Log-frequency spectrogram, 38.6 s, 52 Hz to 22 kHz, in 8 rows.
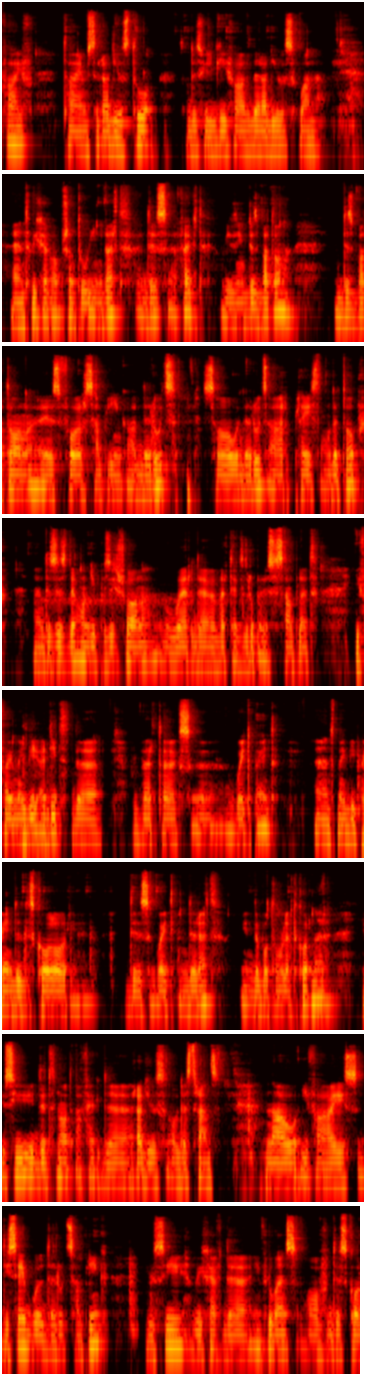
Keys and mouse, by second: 0.0-4.4 typing, 8.1 click, 12.0-15.8 d, 12.5-34.8 drag, 14.7-19.1 middle drag, 19.6 ctrl+Tab, 29.7 right click, 31.6 middle click, 31.6 right click, 34.8-38.5 middle drag, 36.4-38.5 typing, 36.6-38.5 drag.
